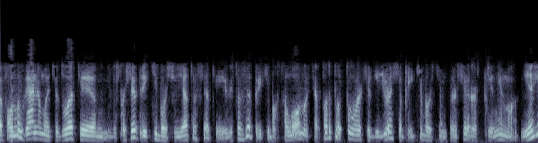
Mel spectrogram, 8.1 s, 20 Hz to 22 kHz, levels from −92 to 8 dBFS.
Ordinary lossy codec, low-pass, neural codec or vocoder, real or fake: MP3, 32 kbps; 7.2 kHz; codec, 16 kHz, 2 kbps, X-Codec, HuBERT features, trained on general audio; fake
